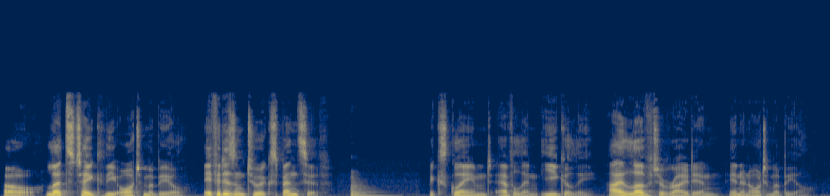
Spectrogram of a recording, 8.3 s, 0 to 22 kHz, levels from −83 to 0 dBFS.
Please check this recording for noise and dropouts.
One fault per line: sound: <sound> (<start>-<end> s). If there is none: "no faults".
sound: tap (3.5-4.0 s)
